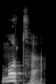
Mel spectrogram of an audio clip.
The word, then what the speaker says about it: Mutter: words shawn meaning already and chern meaning beautiful motta muta ah did you hear that the vowel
